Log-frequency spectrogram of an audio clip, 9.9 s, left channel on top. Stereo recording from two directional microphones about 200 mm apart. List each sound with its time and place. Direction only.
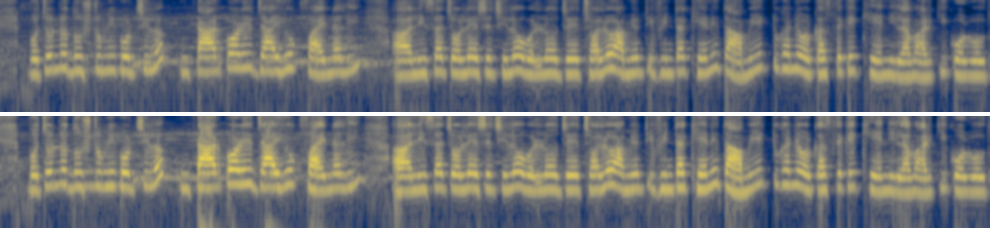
0.3 s a woman's voice: 25° right (ahead or behind)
